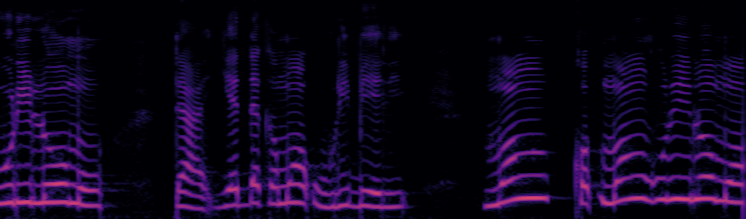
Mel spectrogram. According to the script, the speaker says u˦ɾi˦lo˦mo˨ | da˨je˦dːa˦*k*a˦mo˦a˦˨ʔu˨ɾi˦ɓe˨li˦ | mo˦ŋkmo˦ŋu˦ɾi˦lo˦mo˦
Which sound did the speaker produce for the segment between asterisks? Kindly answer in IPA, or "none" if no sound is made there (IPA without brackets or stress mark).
k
